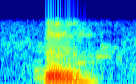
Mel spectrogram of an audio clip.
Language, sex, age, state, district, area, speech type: Manipuri, male, 60+, Manipur, Imphal East, rural, conversation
